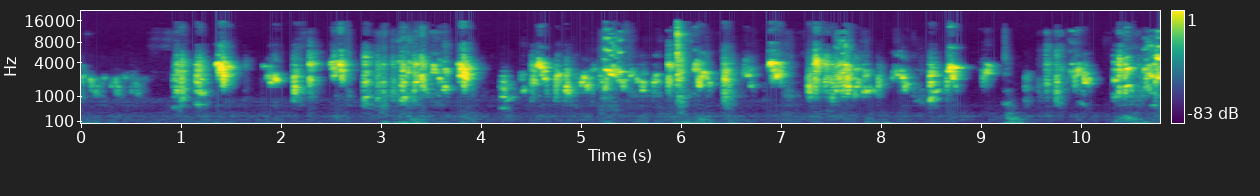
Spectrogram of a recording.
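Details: Steady budgerigar chatter: busy, scratchy warbles mixed with sharp squawks and high chirps, nearly unbroken, with a few short gaps.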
